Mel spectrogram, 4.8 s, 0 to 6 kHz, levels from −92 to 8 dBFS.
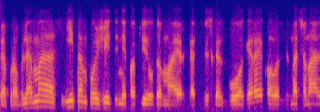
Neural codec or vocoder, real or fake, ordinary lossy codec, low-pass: none; real; Opus, 16 kbps; 5.4 kHz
